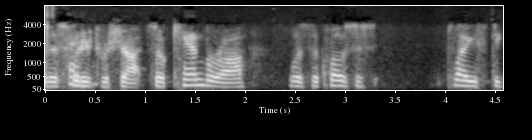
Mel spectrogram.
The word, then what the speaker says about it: Canberra: I stood a good chunk of the time in Sydney, and then I went to, I'm probably saying it wrong, Canberra. – Canberra.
